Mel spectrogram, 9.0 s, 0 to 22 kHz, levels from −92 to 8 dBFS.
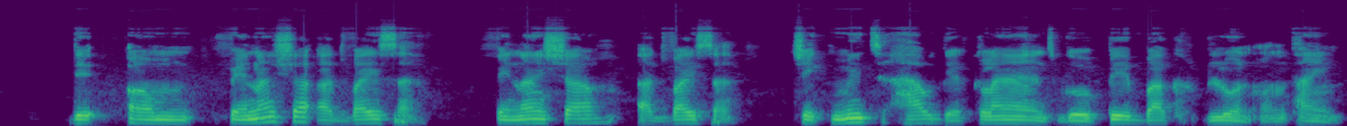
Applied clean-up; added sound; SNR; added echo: none; none; none; none.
